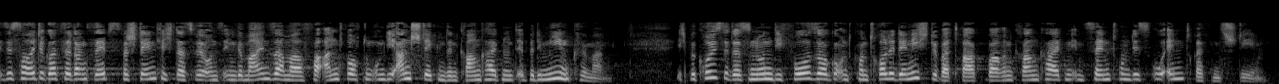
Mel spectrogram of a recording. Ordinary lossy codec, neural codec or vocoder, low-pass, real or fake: none; none; 7.2 kHz; real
